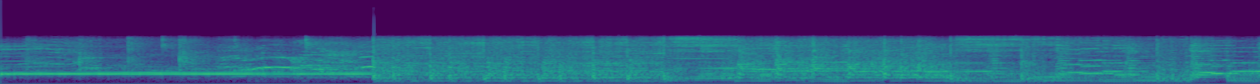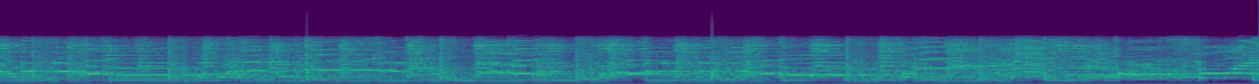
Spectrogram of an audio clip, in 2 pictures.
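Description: Live ska band playing: a held two-note chord opens, then drums, bass and the full band come in about three seconds in, with trombone, keyboard and electric guitar over a steady drum-kit beat.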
